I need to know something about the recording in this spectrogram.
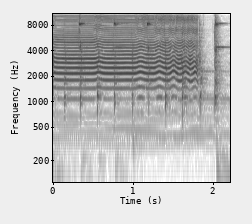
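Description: Mangala vadyam temple music: a nadaswaram holds one long, steady note over regular thavil drum strokes, about four a second. The note breaks off just before the end.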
